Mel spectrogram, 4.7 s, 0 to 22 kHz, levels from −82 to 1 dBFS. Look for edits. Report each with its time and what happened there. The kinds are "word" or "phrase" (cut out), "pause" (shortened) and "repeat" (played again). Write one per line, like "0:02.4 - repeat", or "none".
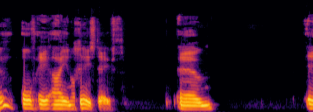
0:01.1 - word
0:02.5 - pause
